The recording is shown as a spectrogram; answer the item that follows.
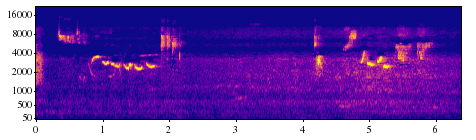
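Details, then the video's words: Mangrove blue flycatcher singing in two bursts of quick, warbling whistled notes, each separated by a lull, over a steady hiss of background noise. "tledekan bakau gacor teler"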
